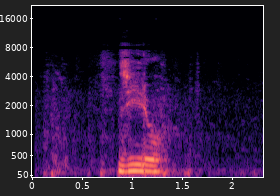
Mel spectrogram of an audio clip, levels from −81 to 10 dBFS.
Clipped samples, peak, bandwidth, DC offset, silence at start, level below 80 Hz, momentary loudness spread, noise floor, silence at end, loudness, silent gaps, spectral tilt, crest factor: under 0.1%; -2 dBFS; 7.8 kHz; under 0.1%; 0.2 s; -44 dBFS; 26 LU; -51 dBFS; 0.7 s; -14 LUFS; none; -6.5 dB/octave; 16 dB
